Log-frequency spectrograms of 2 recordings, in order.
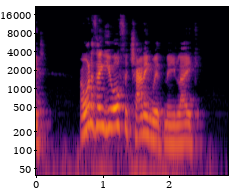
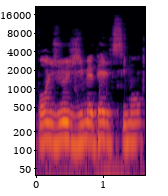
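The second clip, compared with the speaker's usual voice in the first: put-on dodgy French accent. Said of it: "I had to put that stupid accent on".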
